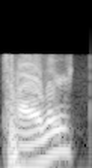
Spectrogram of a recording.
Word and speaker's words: Tyler: My name is Tyler, T-Y-L-E-R, and I'm calling with Cardiff. Like I said, it's spelled C-A-R-D-I-F-F, as in Frank, Frank.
